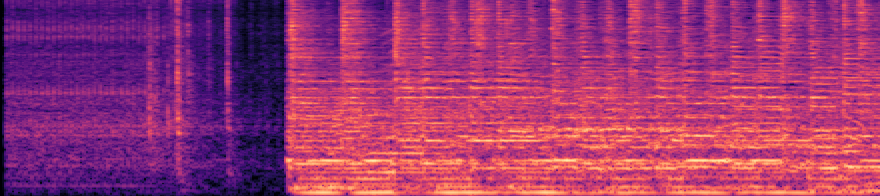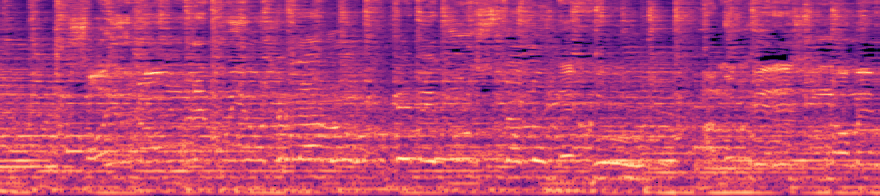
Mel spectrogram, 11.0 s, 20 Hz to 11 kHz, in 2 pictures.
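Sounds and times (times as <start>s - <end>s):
loud music: 1.8s - 11.0s.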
